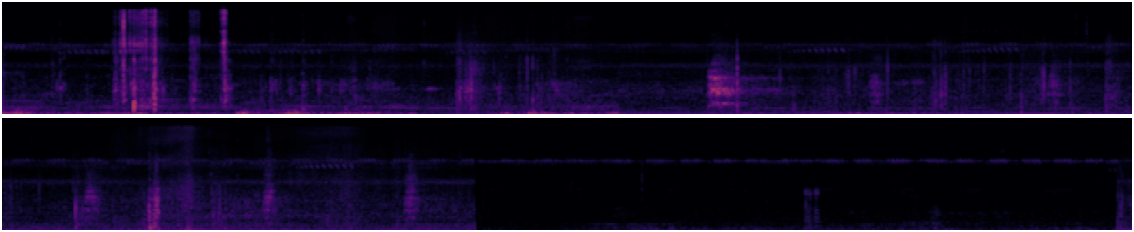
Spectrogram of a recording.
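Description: Night-time outdoor ambience: crickets keep up a steady high chirring while footsteps and handling knocks sound over a low rumble. About three-quarters of the way through, the rumble and knocks cut out suddenly, leaving faint crickets chirping in an even pulse.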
